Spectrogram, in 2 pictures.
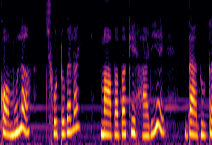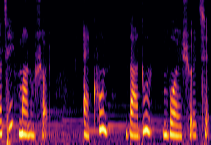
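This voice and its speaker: A woman's voice: a little high, expressive, a little slow, pauses often, a little mellow, faint music behind. A woman narrating a scripted cartoon folk story as the storyteller.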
